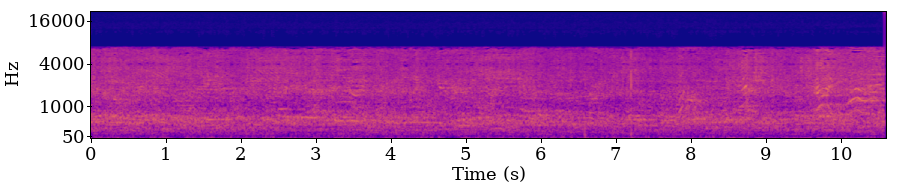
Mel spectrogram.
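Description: A crowd of men and women chatter all around in a large echoing room.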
